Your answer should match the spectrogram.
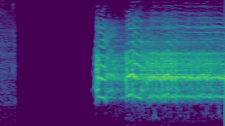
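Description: Rooster crowing a cock-a-doodle-doo, starting about a second in: a few short notes leading into one long held note.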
